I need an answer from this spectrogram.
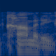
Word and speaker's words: comity: And it was because of a provision in international law known as a comity clause, not comedy like a Comedy Act.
